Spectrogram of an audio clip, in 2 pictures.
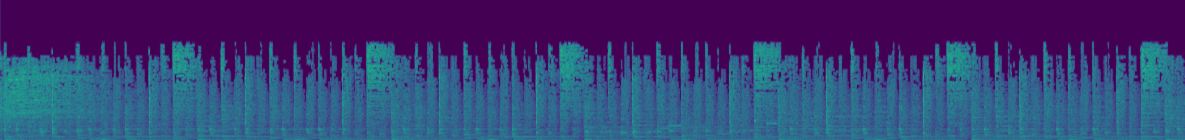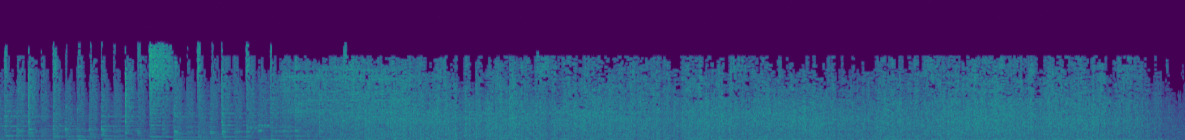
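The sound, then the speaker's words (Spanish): Mascletà firecracker display in Valencia's Plaza del Ayuntamiento: loud, rapid, rhythmic volleys of sharp bangs, which then merge into a dense, continuous thunderous roar. “Este es el sonido de hoy, la mascleta de la plaza del Ayuntamiento, que hasta el momento continúa con normalidad según las autoridades valencianas.”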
